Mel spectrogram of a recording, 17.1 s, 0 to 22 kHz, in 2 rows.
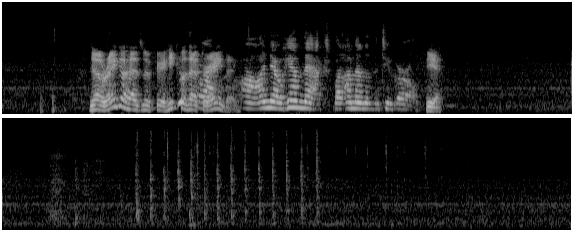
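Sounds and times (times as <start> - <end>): puppy claws clicking on floor: 10.6 - 16.2.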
